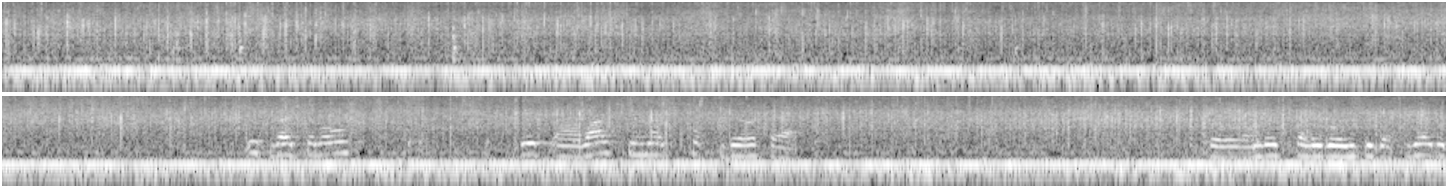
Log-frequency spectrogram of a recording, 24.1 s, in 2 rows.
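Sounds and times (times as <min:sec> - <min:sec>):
greens sizzling in hot oil: 0:00.0 - 0:24.0
spatula stirring in pan: 0:00.7 - 0:10.2, 0:14.9 - 0:16.4.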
